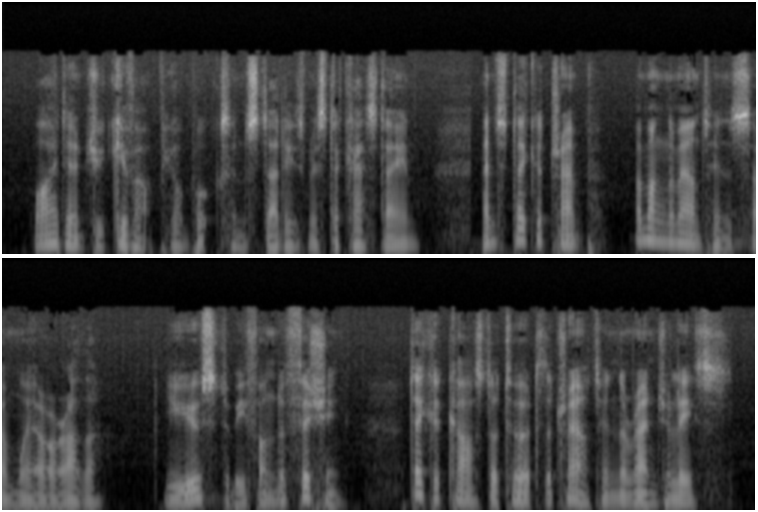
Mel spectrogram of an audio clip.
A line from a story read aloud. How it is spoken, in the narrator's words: said very gently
